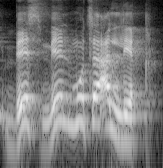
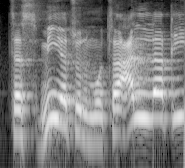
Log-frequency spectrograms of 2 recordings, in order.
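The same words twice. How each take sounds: First: المتعلق with an "i" after the doubled lam; kasra on المتعلق. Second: المتعلق with an "a" after the doubled lam; fatha on المتعلق. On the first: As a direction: say المتعلق as al-muta'alliq. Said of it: "بالكسر". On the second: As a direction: say المتعلق as al-muta'allaq. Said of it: "تسمية المتعلق بالفتح". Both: Shown as a demonstration.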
